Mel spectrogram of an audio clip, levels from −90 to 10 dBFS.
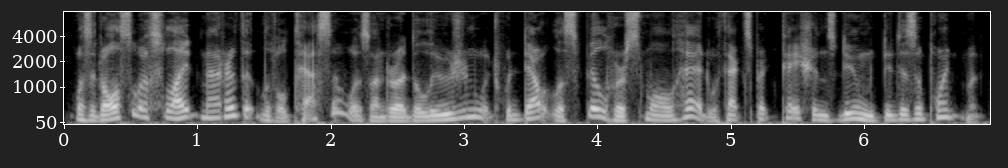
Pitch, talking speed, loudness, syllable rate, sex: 145 Hz, 215 wpm, -18 LUFS, 5.8 syllables/s, male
